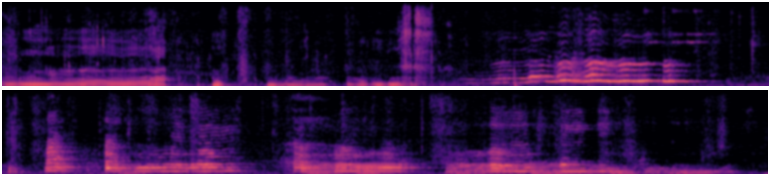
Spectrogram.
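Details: Prince Charles spaniel being babysat indoors keeps 'talking' to people. It gives a series of whiny, wavering, rising and falling whimpers and yowls, some long and drawn out. A few short gaps and faint human voices appear between them.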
